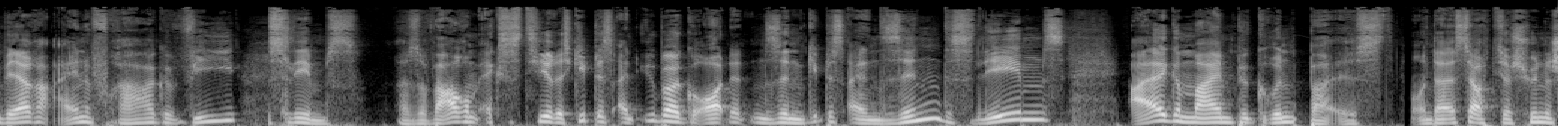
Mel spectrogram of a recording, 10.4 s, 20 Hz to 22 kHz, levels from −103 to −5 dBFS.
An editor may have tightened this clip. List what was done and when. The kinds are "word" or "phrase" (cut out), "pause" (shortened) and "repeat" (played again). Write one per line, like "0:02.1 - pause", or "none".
0:01.8 - phrase
0:07.5 - word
